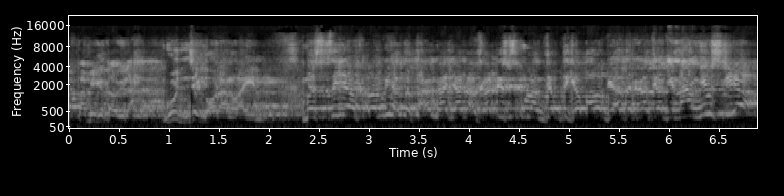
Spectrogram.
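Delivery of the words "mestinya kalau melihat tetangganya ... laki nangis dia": laughing exhortation. Real, not acted. Preacher rebuking, laughing.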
